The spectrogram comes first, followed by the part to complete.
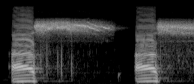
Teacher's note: Ujung lidah berada di belakang gigi seri bawah dan posisi tengah lidah tidak naik ke atas, yaitu lurus. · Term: huruf sin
